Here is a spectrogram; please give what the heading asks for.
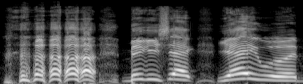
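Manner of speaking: laughing out loud, slow; big delighted laugh through the words; giggling hard while he talks. Real, not acted. Laughing while talking about wrestling.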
